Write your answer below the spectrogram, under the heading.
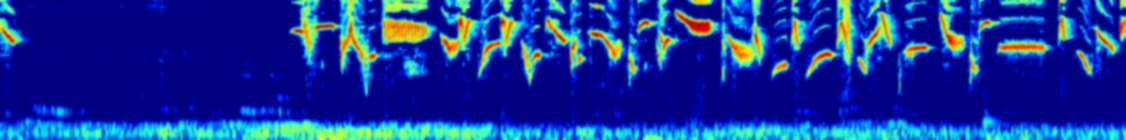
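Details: Wing-spreading blackthroat bursting into song after two quiet seconds: a buzzy opening note, then a dense, unbroken run of quick high whistles that swoop up and down.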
